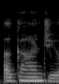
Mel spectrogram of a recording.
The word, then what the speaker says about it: Aganju: a n j u some people pronounce it but me Yaya being a black Gucci American I'm going to say a ganji okay so if you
